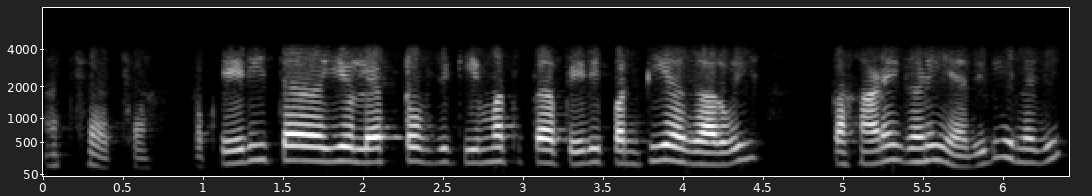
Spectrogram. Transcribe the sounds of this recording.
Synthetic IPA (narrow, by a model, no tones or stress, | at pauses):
ɐtːʃʰaɐtːɕʰaː | t̪ɐpeːɾit̪ɐɪɦoleːfʈɔːp̚d͡ʑiːkiːmət̪ːɐpeːɾipɐ̃ɳʈiɦɐzaːɾɦui | t̪ɐhaːɽ̃eɡʱɐɽ̃iaɗ̪id̪iɦɪnə̆d͡ʑiː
